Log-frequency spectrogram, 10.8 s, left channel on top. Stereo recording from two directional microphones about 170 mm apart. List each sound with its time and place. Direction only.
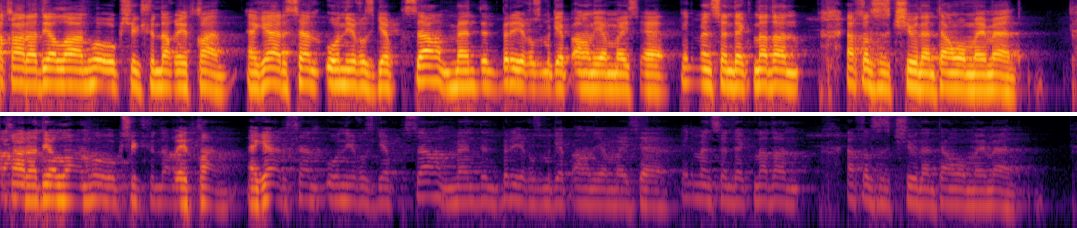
0.1 s a man's voice: 50° left (ahead or behind)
